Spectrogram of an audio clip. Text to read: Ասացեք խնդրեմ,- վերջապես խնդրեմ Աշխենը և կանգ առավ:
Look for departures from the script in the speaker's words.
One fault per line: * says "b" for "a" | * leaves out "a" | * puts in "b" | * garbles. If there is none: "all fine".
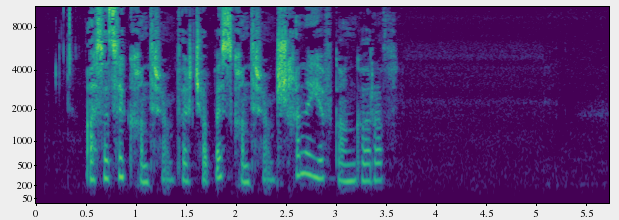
all fine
